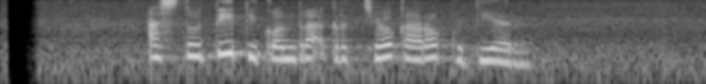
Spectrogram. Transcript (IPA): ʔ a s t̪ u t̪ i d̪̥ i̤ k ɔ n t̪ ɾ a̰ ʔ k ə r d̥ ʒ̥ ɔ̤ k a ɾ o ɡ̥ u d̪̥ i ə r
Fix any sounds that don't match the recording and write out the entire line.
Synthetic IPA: ʔ a s t̪ u t̪ i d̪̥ i̤ k ɔ n t̪ ɾ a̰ ʔ k ə r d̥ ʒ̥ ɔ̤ k a ɾ o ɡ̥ u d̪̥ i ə r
